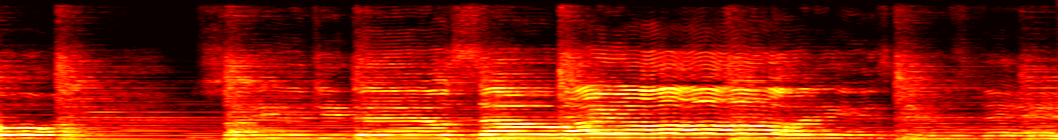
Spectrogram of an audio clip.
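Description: Takamine acoustic guitar strummed in a steady rhythm, with a man's voice holding a long sung note at the start and another wordless held note from about two to four seconds in.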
